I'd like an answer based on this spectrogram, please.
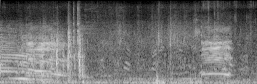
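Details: Cattle being unloaded in Bangladesh ahead of Qurbani Eid: a big cow gives two drawn-out harmonic moos, one near the start and another after four seconds, amid clattering handling noise and background bustle.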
